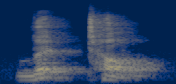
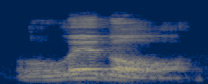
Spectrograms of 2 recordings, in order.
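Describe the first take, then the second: First: The middle consonant is a crisp T sound. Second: The middle consonant is a soft D sound. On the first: This is how British speakers say it. The speaker calls it wrong. "That's British English" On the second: This is how Americans say it. The speaker calls it right. "in the U S, we make a D sound"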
